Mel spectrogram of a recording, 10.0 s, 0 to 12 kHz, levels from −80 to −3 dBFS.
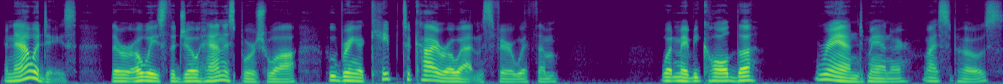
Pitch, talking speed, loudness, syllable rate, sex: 130 Hz, 145 wpm, -18 LUFS, 5.5 syllables/s, male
